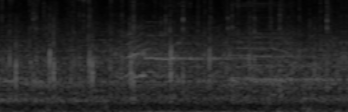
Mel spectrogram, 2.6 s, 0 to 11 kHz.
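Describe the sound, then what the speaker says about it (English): Crowd applause at a high school graduation ceremony for the class of 2022, a steady mid-level wash of clapping with some cheering voices and a few sharper claps standing out. "Yeah, clap it up for them."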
